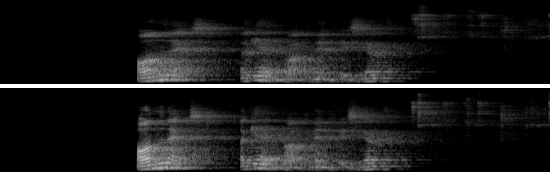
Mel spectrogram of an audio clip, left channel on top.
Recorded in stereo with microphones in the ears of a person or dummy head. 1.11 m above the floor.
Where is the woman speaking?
70° right (ahead or behind), 0.6 m; by 3.7 s 60° right (ahead or behind), 4 m.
